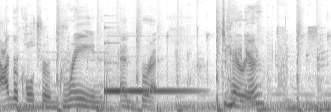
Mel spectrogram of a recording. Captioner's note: bell dings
